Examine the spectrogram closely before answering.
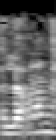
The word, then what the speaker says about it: alarm: Now, notice alarm has the schwa first and the long sound later.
